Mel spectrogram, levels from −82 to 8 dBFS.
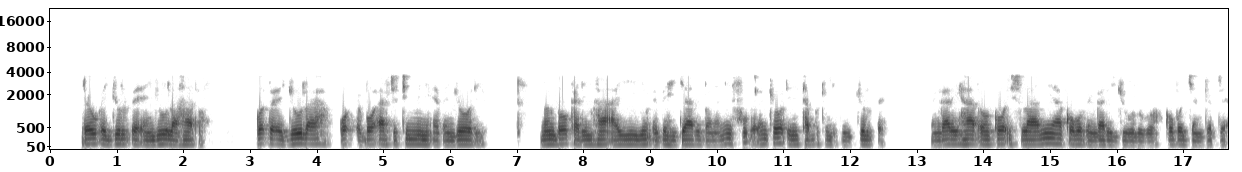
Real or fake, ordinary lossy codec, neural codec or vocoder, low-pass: real; AAC, 32 kbps; none; 3.6 kHz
